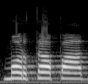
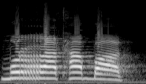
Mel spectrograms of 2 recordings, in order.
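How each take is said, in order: First: The name is said as 'murdabad', without the middle vowel. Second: The name is said as 'murradabad', with the middle vowel. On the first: The speaker calls it wrong. "Not मुर्दाबाद" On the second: The speaker calls it right. "It's मुर्रादाबाद"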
